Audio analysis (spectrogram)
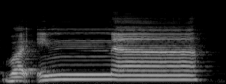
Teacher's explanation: الف مدہ بھی بن رہی ہے، چھوٹی مد بھی ہے، مد منفصل، دونوں کو ملا کر 4 الف کی مقدار کھینچ کر بھی پڑھا جائے گا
